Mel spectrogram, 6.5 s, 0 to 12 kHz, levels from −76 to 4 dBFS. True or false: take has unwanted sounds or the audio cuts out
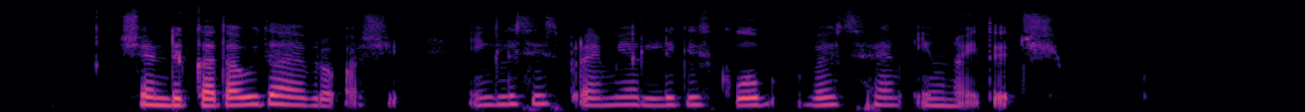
false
